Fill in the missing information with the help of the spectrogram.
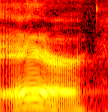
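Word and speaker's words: Ayr: The nearest community which has restaurant options is Eyre, Ontario. Named after a town in Scotland, Eyre is spelled A-Y-R.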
